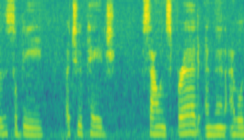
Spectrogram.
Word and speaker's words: Samhain: So this 2-page spread here is going to be for Samhain, what other people pronounce as Samhain, because that's how it's spelled, Samhain.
